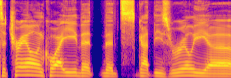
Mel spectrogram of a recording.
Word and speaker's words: Kauai: sale but why not buy me it's actually kawaii kawaii and I know that but it just sounds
